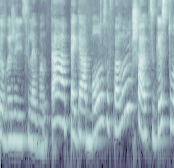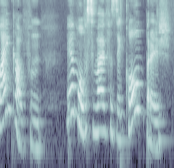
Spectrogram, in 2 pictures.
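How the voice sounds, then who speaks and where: Woman, language teacher, unhurried, patient, repeats every phrase, middle pitch. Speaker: German teacher. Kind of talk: language lesson.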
